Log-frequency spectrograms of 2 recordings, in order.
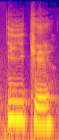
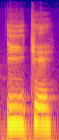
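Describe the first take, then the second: First: The pitch drops from high to mid. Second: The second syllable does not drop in pitch. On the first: It means to tie something. "So this is high and middle, high, middle" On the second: It means strength. "The first one was E K, which means strength"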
